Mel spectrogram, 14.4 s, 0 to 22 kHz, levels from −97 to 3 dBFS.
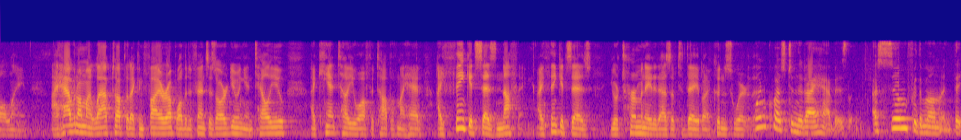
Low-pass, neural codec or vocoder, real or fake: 7.2 kHz; none; real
